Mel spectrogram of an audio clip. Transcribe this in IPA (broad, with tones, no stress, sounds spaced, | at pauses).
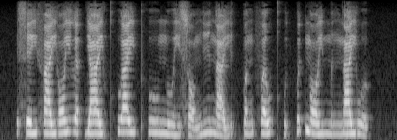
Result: s e˨ j f aː˨ j ɔː˧ j l ɐ˨ t̚ j aː˨ j kʷʰ aː˧ j pʰ uː˨ n̪ uː˨˩ j s ɔː˨˩ ŋ iː˧ n̪ aː˨˩ j ɪ˨˥ k̚ p ɐ˨˥ ŋ f ɐ˨˥ w kʷʰ ɐ˨ t̚ p ɵ˥ t̚ n̪ ɔː˨˧ j m ɪ˧ ŋ n̪ aː˥ j w ʊ˨ k̚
